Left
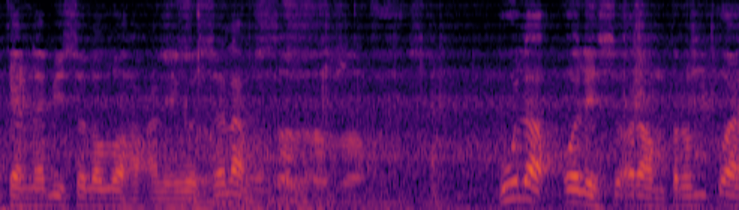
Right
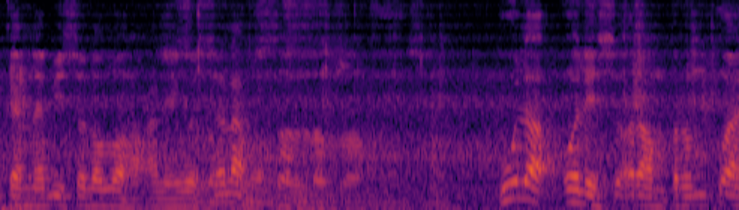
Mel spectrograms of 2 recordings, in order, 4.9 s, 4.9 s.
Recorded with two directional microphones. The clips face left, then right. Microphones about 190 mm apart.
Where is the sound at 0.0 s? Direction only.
5° left (ahead or behind).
